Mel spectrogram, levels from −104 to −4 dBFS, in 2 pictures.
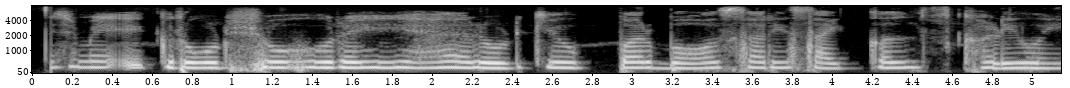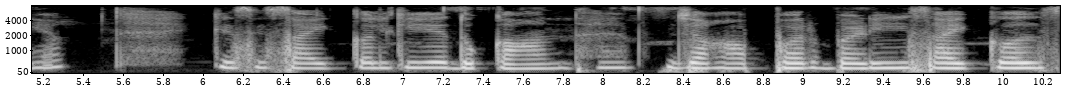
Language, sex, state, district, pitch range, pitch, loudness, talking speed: Hindi, female, Jharkhand, Jamtara, 230-250 Hz, 240 Hz, -22 LUFS, 155 wpm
